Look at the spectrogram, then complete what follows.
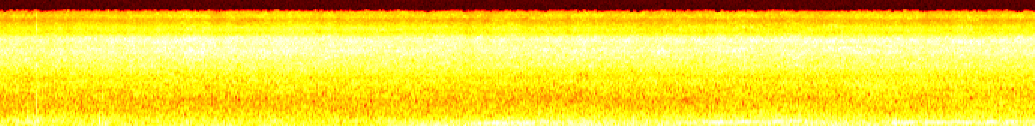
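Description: Dense, continuous calling of a large flock of birds gathering to roost in trees at dusk, with traffic hum underneath from about halfway.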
